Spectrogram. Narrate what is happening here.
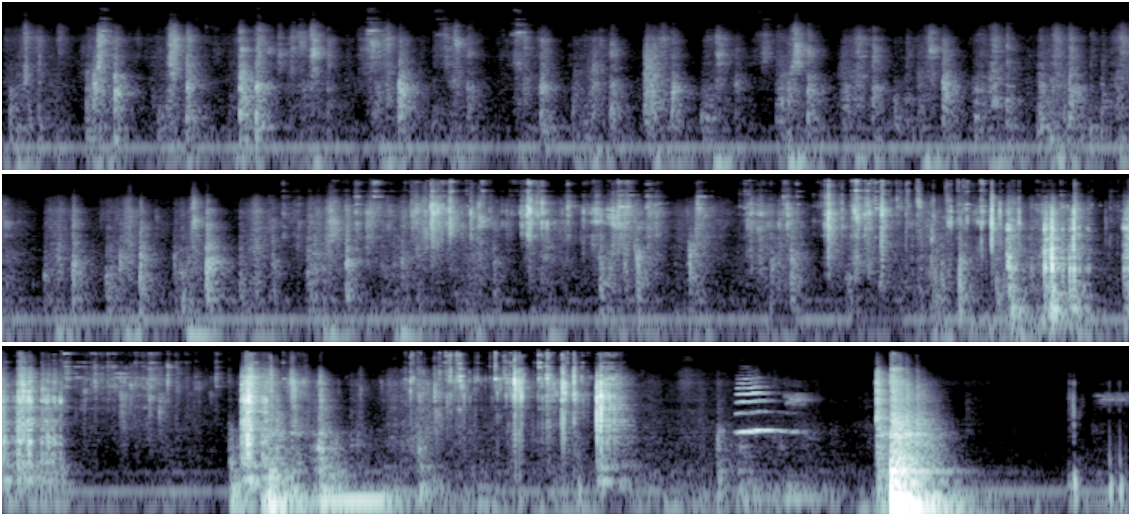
I started walking at the entrance, I shook a keychain near the entrance. Then I opened the door and walked into the room and closed door.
